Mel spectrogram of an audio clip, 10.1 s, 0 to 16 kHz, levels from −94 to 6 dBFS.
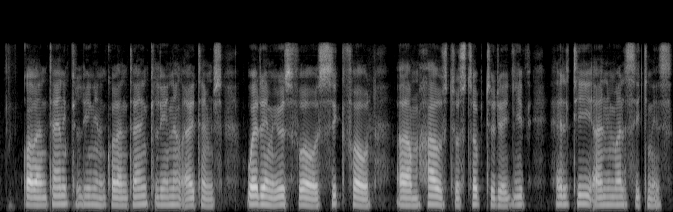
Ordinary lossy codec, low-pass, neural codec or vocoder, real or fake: none; 7.2 kHz; codec, 16 kHz, 4 kbps, FunCodec, trained on LibriTTS, 50 frames a second; fake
